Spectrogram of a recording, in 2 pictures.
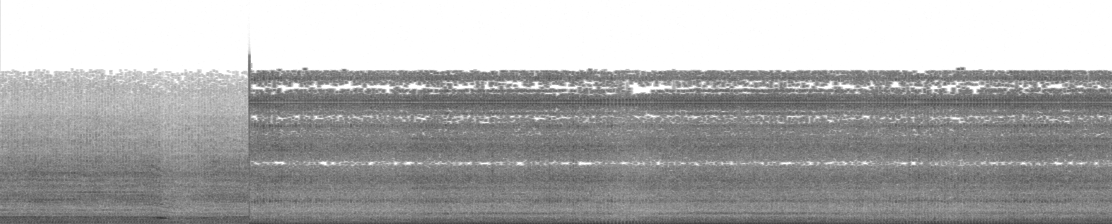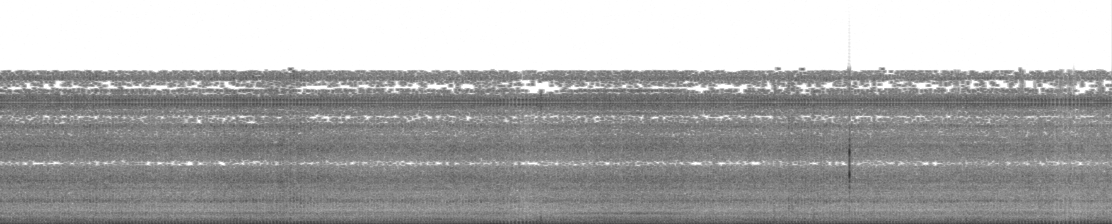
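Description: An off-road quad bike engine hums steadily up close.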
